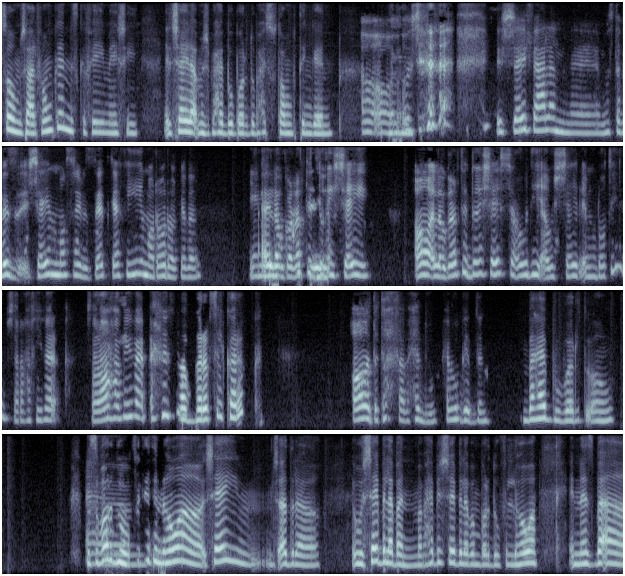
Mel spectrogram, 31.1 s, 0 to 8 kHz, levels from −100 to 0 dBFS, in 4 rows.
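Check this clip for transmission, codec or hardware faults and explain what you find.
The clip has two faults typical of a hands-free call: brief speech suppression while both sides talk at once, and faint echo leaking back about a quarter second late.

Speech suppressed in double talk occurs at 4.71–6.5 s, 11.22–11.96 s, 17.7–17.96 s and 24.67–25.21 s. The speech dips by around 20 dB, and by around 30 dB at 11.22 s, in short bursts. The likely cause is an echo canceller that could not separate near speech from far-end echo and so attenuated both.

Echo leak appears at 4.86–5.02 s, 8.03–8.75 s and 16.99–17.85 s as a faint copy of the speech trailing by 234 ms. It is roughly 20 to 35 dB below the speech, strongest at 8.03 s. This is likely loudspeaker pickup that the echo canceller left only partly removed.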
